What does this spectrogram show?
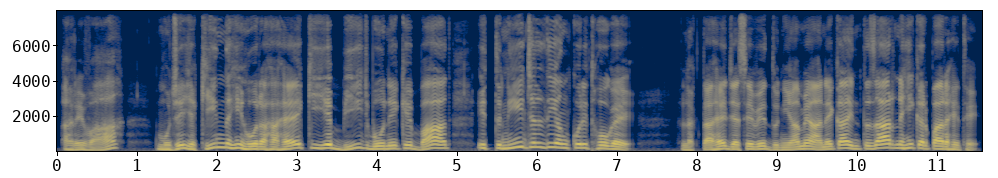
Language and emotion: Hindi, surprised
